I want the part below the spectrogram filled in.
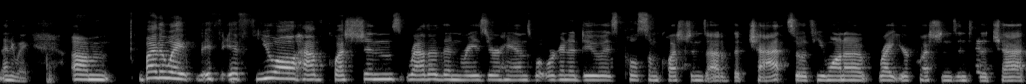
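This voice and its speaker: Here a woman has an unremarkable speaking voice, medium in pitch with ordinary pitch variation. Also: moderate pace. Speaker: event host, creative writer. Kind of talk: moderated conversation.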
